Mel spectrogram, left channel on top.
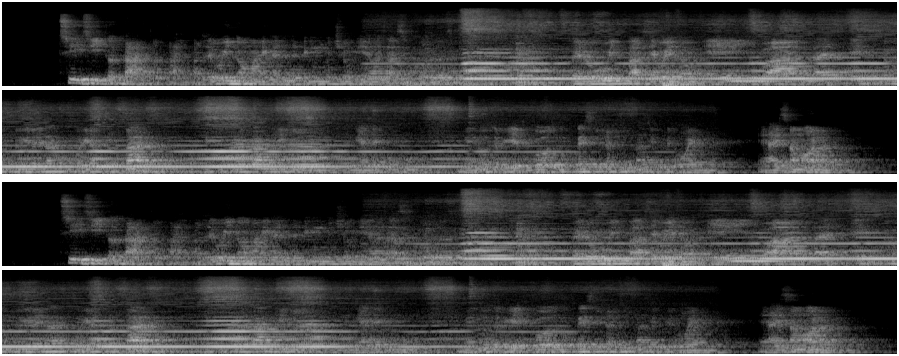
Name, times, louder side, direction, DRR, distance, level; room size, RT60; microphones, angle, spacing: voice 1, 0.6-5.2 5.7-13.1 13.5-16.0 16.5-17.2, equal, 85° left, -2 dB, 0.7 m, -29 dB
sound 1, 2.7-8.6 9.4-9.5 9.9-10.6, right 1 dB, 50° left, 0.5 m, -34 dB
sound 2, 3.6-16.0, equal, 20° left, 0.8 m, -24 dB
2.7 x 2.2 x 3.0 m, 1.3 s
head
